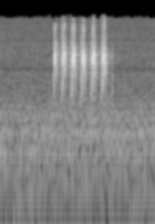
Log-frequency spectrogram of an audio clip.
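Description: A Black-capped Chickadee gives a quick burst of six high, thin notes, evenly spaced about a tenth of a second apart, against a quiet background.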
